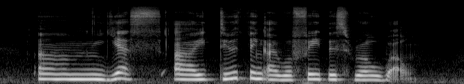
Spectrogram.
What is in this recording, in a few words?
female filler; interviewee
